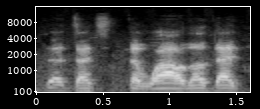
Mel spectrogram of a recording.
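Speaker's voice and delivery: usual speaking voice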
